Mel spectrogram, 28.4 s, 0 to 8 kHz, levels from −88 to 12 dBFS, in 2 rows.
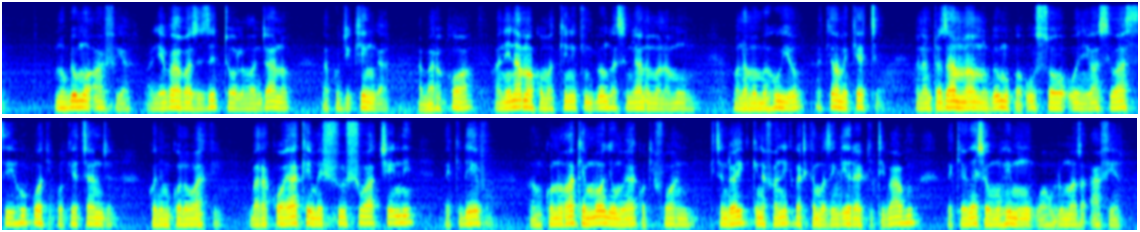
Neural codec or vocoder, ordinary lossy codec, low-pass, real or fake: codec, 16 kHz, about 1 kbps, DyCAST, with the encoder's durations; MP3, 48 kbps; 7.2 kHz; fake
